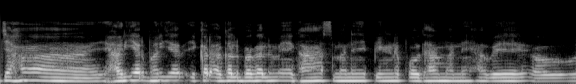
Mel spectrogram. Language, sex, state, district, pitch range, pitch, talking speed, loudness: Surgujia, male, Chhattisgarh, Sarguja, 160-170 Hz, 165 Hz, 125 wpm, -15 LUFS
